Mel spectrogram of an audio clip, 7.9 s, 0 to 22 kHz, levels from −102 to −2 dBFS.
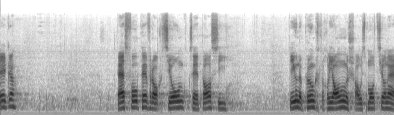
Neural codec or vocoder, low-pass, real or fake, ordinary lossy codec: none; 14.4 kHz; real; none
